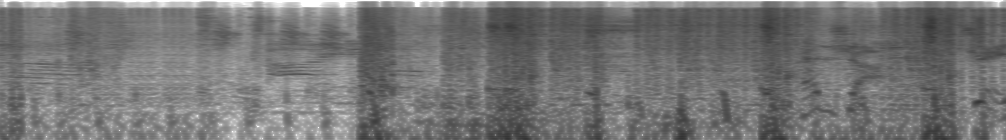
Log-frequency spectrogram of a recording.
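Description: Rapid bursts of video game gunfire crackle loudly and steadily throughout, with sharp shot transients overlapping into continuous fusillade-like volleys and a few heavier impacts.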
